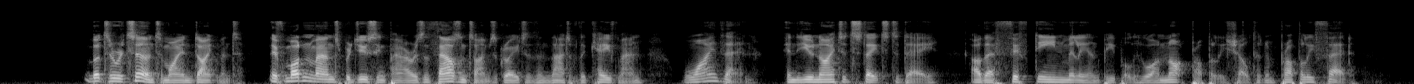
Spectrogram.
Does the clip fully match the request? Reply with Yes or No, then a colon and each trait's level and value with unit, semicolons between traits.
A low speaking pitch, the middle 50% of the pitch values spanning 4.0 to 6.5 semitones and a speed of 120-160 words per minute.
No: low, 105 Hz; average, 4.3 semitones; average, 180 wpm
